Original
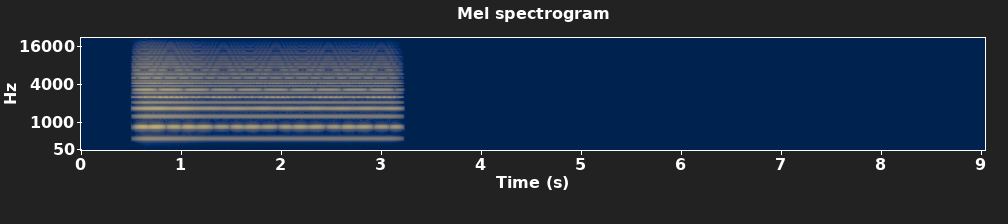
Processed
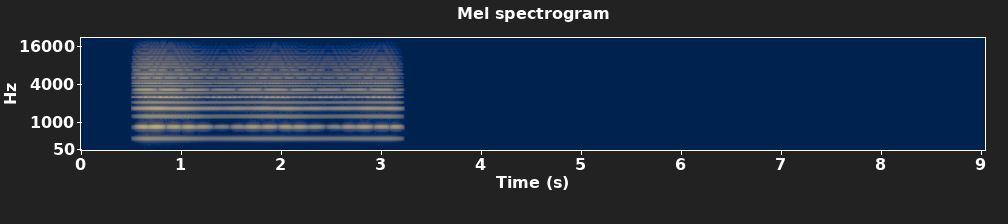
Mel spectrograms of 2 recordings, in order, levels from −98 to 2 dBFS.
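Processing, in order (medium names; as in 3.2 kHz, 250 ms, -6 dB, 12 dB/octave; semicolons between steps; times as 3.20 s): rotary cabinet horn 0.9 Hz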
